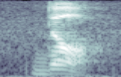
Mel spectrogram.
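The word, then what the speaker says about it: do (道): La pronunciación japonesa para Dao es do.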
